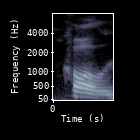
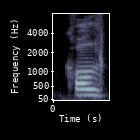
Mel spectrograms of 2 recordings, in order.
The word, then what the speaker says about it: called: so it is gonna be a d cult called yes but pronouns the pronunciation of this is very very very difficult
